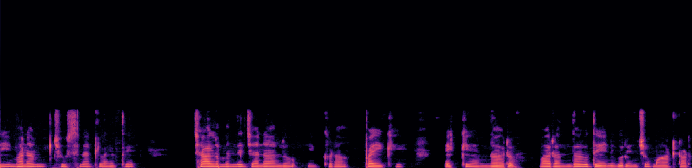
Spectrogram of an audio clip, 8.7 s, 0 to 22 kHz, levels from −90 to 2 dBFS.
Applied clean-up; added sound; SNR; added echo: none; none; none; none.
